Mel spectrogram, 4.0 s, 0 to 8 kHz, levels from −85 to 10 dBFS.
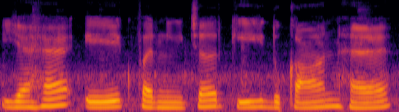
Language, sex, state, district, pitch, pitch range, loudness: Hindi, male, Uttar Pradesh, Lalitpur, 150 Hz, 140-165 Hz, -15 LUFS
